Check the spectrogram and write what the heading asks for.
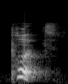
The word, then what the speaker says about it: put: loud p u t the letter u stands for the sound in this word doesn't it and that's kind of irregular for that letter isn't it but what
